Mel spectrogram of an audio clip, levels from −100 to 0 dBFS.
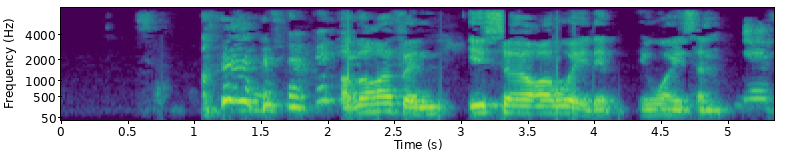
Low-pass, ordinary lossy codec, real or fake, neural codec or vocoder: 7.2 kHz; MP3, 32 kbps; real; none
